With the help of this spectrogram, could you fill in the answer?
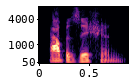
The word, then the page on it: apposition: American English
